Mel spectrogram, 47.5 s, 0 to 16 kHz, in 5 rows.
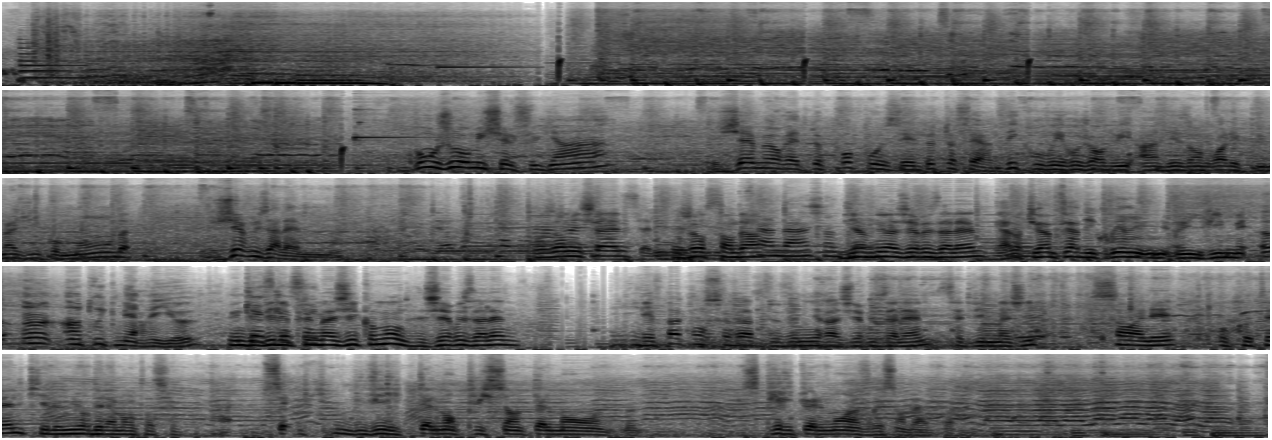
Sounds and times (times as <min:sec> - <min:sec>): Music: 0:00.0 - 0:47.5.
